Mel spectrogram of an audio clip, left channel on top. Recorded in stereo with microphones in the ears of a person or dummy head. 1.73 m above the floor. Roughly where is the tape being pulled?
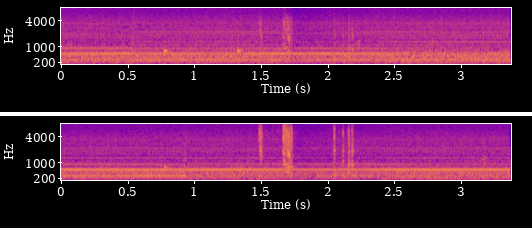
Right.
